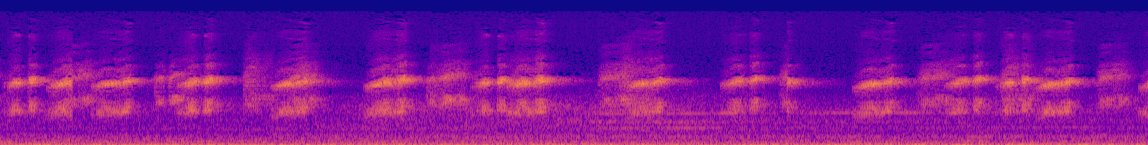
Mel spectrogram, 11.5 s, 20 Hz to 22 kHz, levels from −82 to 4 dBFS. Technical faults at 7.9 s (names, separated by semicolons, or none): damaged data in a compressed stream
